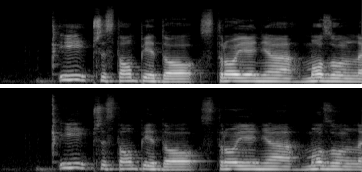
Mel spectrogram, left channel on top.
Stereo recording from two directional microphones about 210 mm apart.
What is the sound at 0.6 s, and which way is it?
A man's voice, 45° left (ahead or behind).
